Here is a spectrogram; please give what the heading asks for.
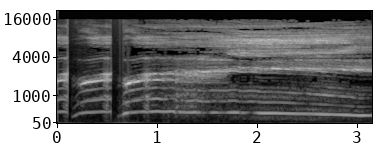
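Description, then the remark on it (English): A person imitates Godzilla's roar: two short, choppy starts, then a long, steady, high-pitched wailing screech held at full loudness until the end. “will you do your best impersonation? I don't know, impersonation or animalization of Godzilla? Like his roar, his scream, well, his yell.”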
